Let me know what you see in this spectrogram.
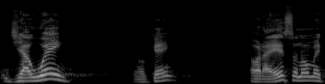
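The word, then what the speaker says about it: Yahweh: google ya a mí me dijeron que ese te tragamos tetra grama ton se pronunciaba ya way ok ahora eso no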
